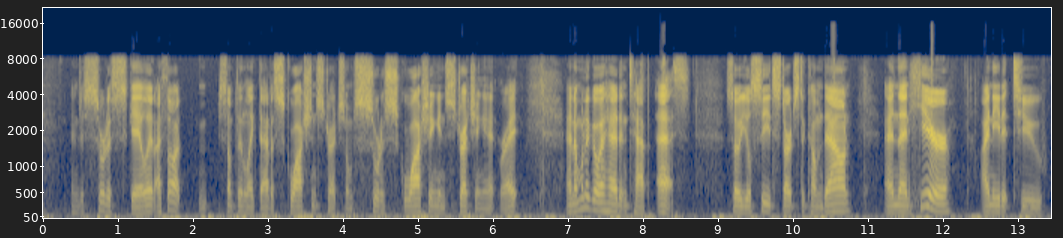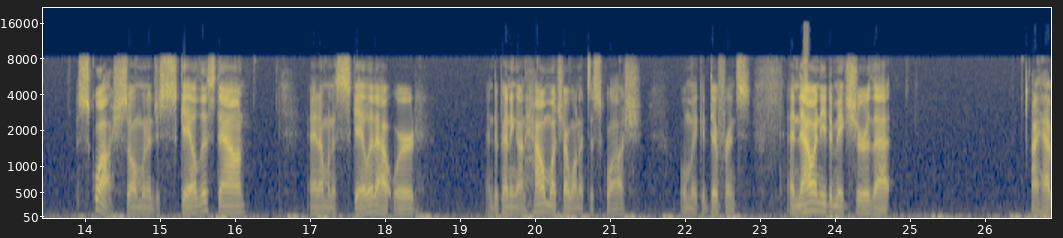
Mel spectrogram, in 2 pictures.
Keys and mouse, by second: 0.2-1.2 drag, 1.5-3.0 alt+drag, 8.0 s, 8.5-11.9 drag, 12.7 alt+click, 14.7-16.1 drag, 16.3 alt+drag, 17.2-19.9 drag, 20.1-20.5 alt+drag, 21.1-22.1 drag, 22.4 alt+click, 23.5 alt+space, 25.0 alt+space, 26.5 alt+click.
